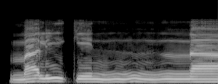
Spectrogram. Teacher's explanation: نون اور میم پر تشدید ہوگا تو غنہ ہوگا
